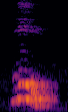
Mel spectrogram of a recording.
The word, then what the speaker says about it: 木: 木的拼音是木，木，它的声母是摸，韵母是乌，声调是第四声。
